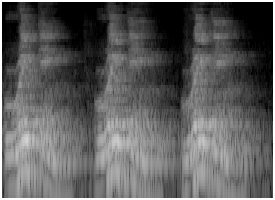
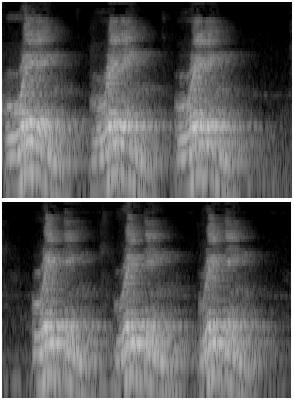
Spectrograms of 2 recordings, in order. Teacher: D 발음 자체도 가볍기는 하지만 플랩을 해줬을 때 더 가볍게 소리를 만들어낼 수 있어요.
